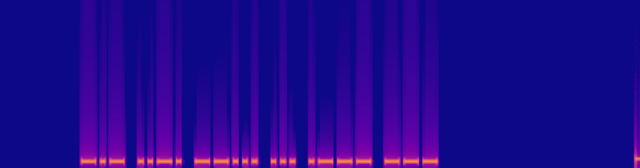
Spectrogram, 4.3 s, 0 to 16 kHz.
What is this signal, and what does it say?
Morse code, heard as a keyed tone, about 38 wpm, 700 Hz. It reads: KF7SJO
